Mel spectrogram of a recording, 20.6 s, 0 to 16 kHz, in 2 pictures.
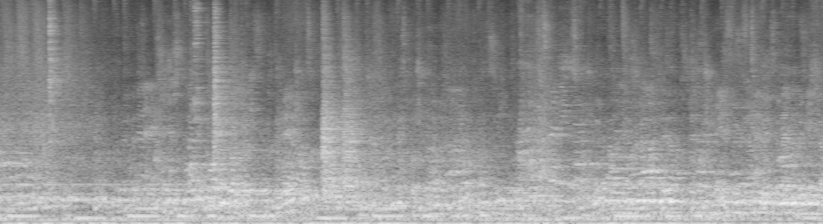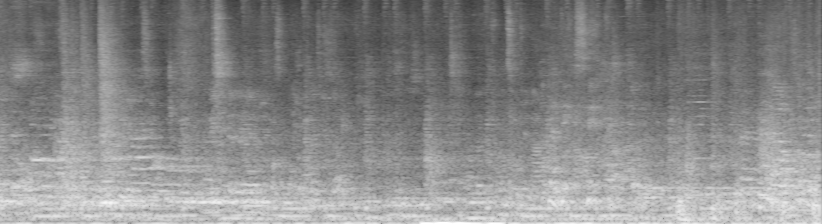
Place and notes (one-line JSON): {"title": "Zürich West, Schweiz - Wurst & Moritz", "date": "2014-12-31 12:30:00", "description": "Wurst & Moritz, Hardstr. 318, 8005 Zürich", "latitude": "47.39", "longitude": "8.52", "altitude": "409", "timezone": "Europe/Zurich"}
